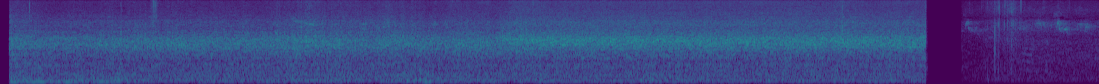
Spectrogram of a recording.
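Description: Steady rumble and road noise of a moving car.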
